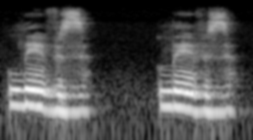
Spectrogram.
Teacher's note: Therefore, this S is also going to be a voiced sound, which is a Z, lives, lives.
